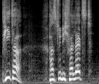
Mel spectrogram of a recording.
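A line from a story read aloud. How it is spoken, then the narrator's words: Calling out. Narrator (German): rief Bob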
